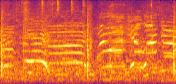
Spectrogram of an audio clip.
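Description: High-pitched human voices calling out or shouting close to the microphone, a few drawn-out calls one after another, without clear words.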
